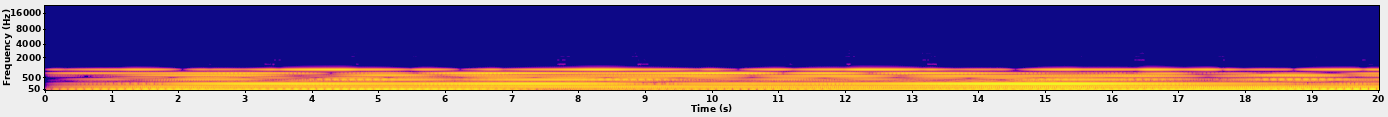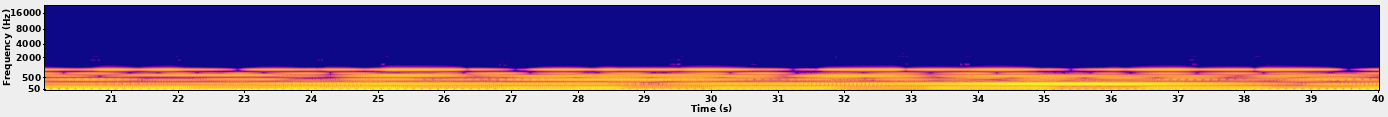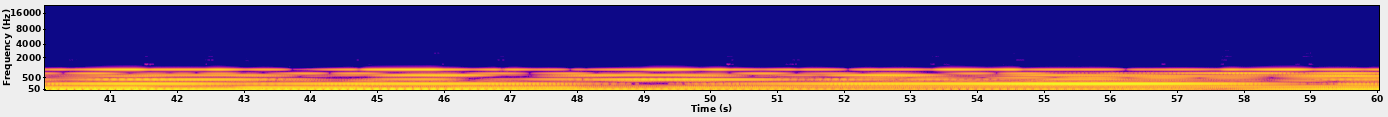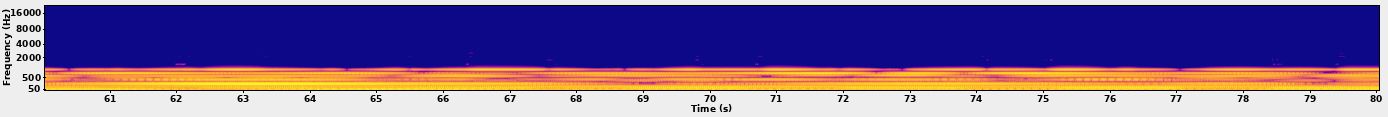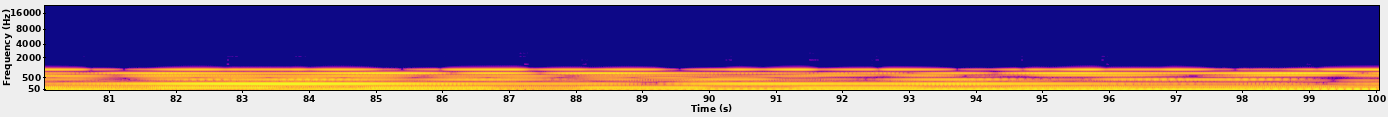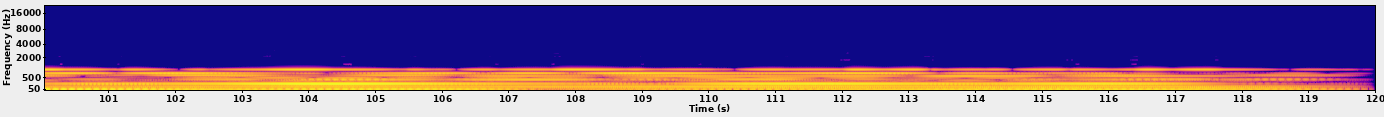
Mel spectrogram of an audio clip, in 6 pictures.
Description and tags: This sample is part of the "SineDrones" sample pack. 2 minutes of pure ambient sine wave. Resembling singing bowls due to some high resonances.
